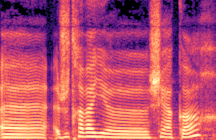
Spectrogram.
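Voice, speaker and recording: On a very clean recording with a silent background, this woman's voice sits at a medium pitch. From Poland. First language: Polish (speaking French). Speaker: HR executive. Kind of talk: panel interview. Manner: hesitant, many fillers.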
